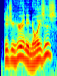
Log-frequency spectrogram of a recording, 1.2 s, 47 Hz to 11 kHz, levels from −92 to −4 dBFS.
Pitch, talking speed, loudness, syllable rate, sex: 165 Hz, 260 wpm, -16 LUFS, 6.9 syllables/s, male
